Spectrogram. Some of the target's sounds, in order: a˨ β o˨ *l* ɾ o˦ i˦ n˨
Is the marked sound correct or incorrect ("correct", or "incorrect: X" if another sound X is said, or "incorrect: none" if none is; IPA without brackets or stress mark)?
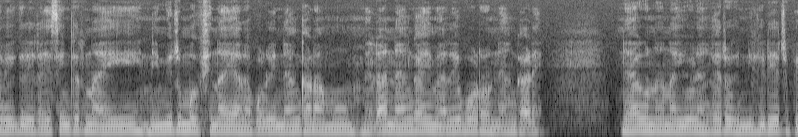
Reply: incorrect: none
